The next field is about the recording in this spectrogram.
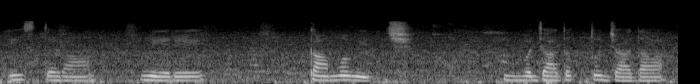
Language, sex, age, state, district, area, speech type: Punjabi, female, 18-30, Punjab, Muktsar, urban, spontaneous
